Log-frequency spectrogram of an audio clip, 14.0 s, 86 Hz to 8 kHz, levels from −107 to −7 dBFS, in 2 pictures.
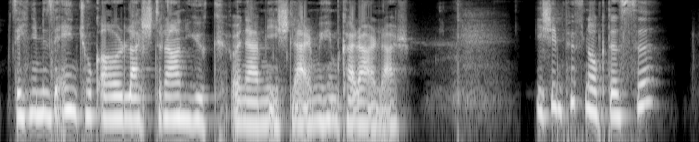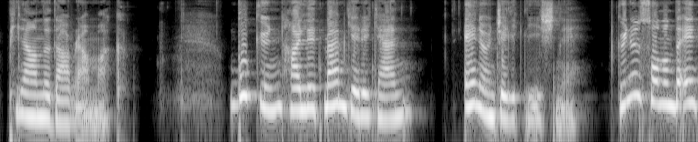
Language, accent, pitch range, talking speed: Turkish, native, 195-260 Hz, 105 wpm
